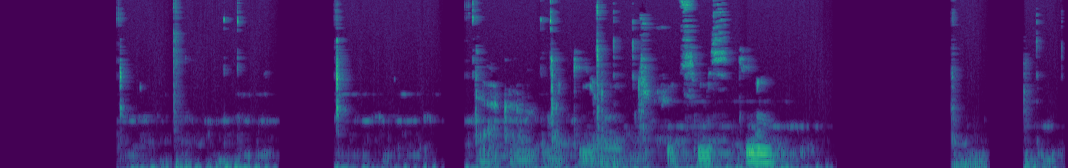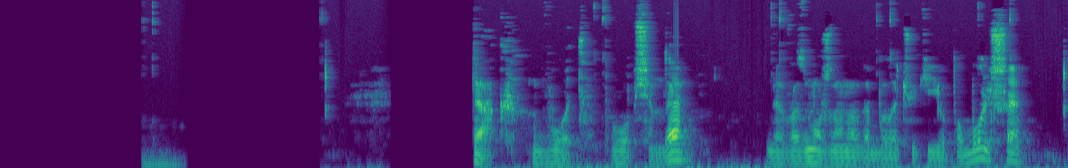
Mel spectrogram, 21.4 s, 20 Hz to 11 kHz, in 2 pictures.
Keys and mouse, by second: 2.2-3.3 right drag, 3.3 click, 4.6 click, 5.4 right click, 6.1 shift+middle drag, 7.1-9.4 drag, 10.4 shift+middle click, 12.1 right click, 16.6 click, 18.4 click, 19.4 click, 20.5 click.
